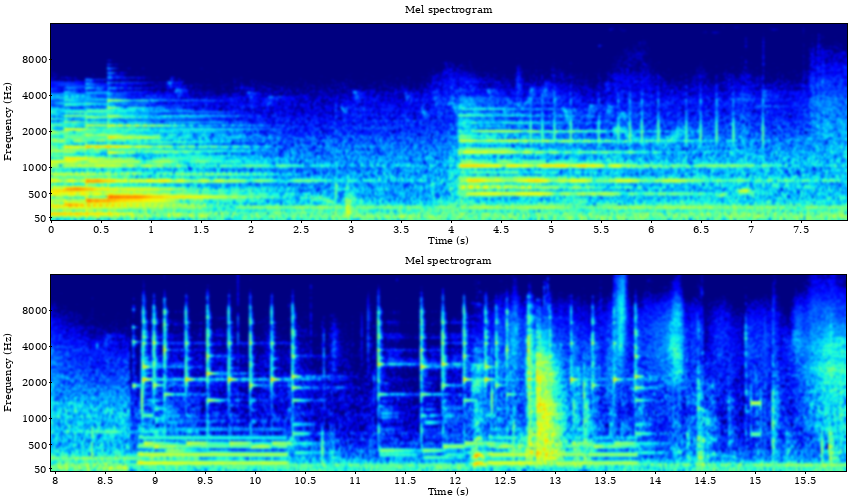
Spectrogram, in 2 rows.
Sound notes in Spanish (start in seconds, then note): 8.8 Suena el celular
